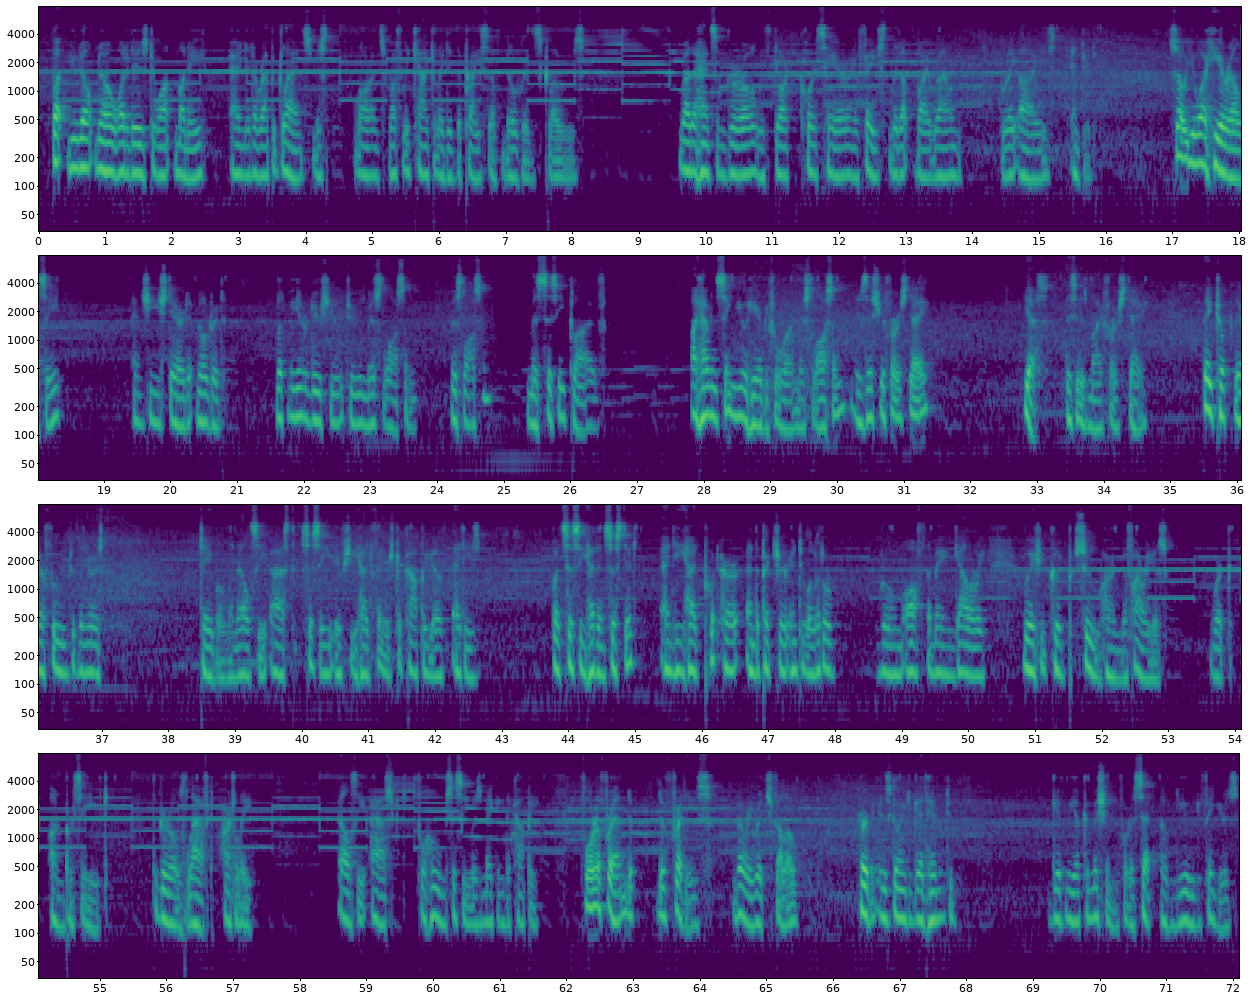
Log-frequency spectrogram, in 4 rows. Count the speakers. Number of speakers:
1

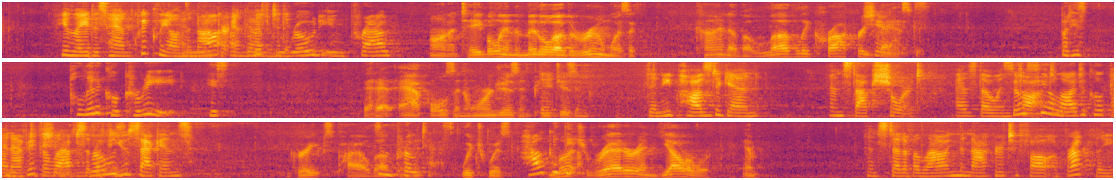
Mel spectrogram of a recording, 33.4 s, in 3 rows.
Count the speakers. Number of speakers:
3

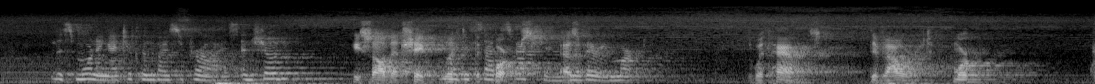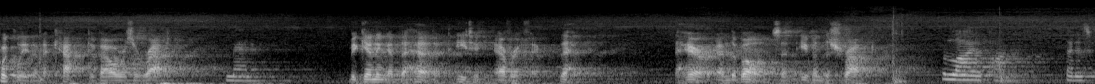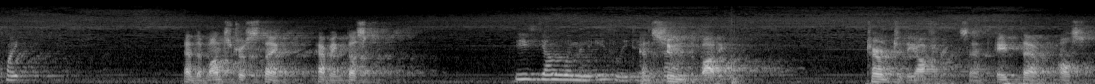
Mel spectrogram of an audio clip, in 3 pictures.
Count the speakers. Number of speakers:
2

